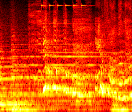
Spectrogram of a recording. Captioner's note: Regina laughing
